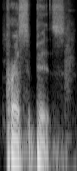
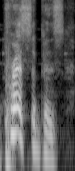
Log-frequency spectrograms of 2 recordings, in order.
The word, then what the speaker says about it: precipice: to the precipice I said it right right precipits I always remember somebody's like yeah you pressing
